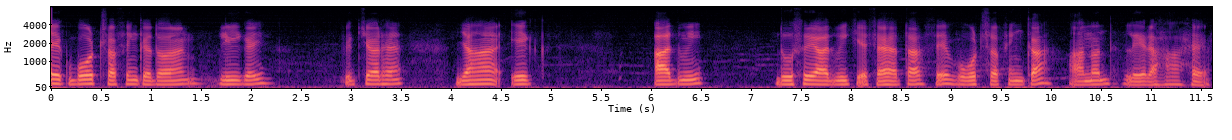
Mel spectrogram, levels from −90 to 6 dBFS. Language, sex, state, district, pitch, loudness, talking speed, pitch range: Hindi, male, Bihar, Saran, 145 Hz, -21 LUFS, 125 wpm, 140-155 Hz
